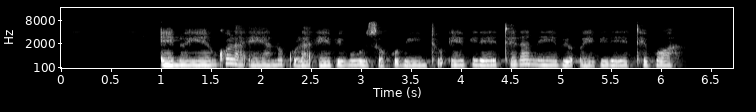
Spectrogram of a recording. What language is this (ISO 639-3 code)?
lug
